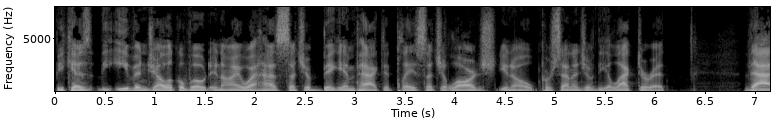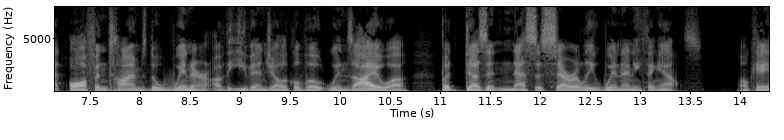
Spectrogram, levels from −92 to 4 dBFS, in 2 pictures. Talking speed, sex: 165 wpm, male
